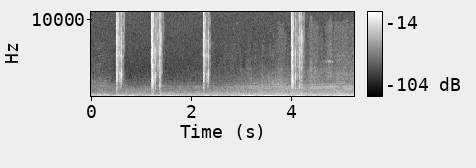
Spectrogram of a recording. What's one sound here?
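Short electronic clicks sound as menu options are picked.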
